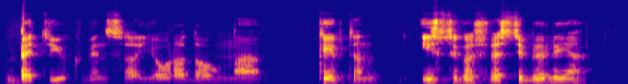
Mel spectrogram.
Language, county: Lithuanian, Vilnius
